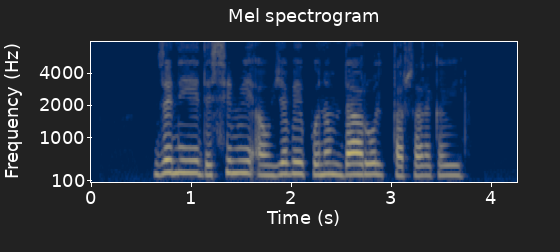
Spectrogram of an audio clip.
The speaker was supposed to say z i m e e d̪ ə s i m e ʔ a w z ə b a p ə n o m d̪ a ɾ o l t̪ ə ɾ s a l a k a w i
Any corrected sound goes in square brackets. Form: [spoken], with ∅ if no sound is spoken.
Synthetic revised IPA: z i [n] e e d̪ ə s i m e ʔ a w [ʒ] ə b [e] p ə n [u] m d̪ [ɑ] ɾ o l t̪ ə ɾ s a [ɾ] a k a w i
